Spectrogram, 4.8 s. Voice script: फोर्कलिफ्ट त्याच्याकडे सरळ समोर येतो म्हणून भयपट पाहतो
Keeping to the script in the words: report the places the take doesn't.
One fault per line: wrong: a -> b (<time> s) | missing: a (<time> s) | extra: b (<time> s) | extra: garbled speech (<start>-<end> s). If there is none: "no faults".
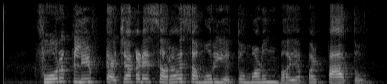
no faults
